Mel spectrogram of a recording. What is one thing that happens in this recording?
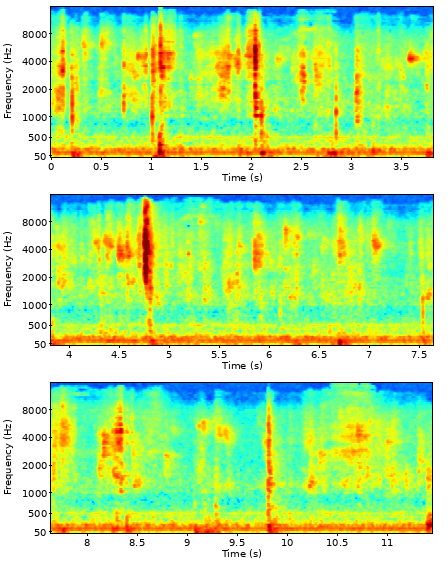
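Soft vegetable slices tap and clink as they are laid into a metal pan.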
